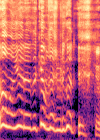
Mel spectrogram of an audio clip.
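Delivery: voice flips to shrill, booming, very high and loud. Imitating a player in interviews switching voices: Tyrese Haliburton changed interview voice. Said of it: "talking like this, and then he'd be like".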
